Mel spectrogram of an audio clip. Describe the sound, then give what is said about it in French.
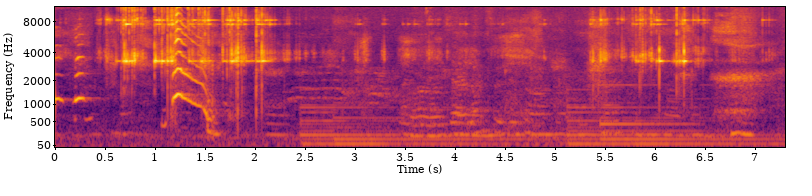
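A small bell jingles and rattles in quick, uneven shakes as a baby shakes it, with the baby's high whimpering sounds at the start and a steady low hum underneath. “Et regarde, ça c'est la clochette.”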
